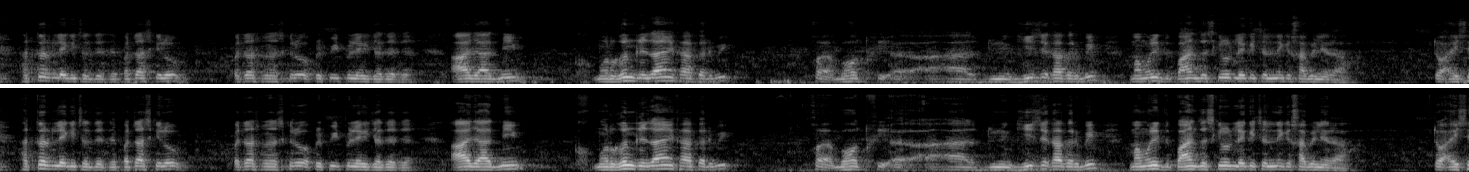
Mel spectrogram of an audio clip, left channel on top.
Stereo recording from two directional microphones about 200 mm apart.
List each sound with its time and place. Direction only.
0.2 s speech: 60° right (ahead or behind)
6.0 s a man's voice: 45° right (ahead or behind)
